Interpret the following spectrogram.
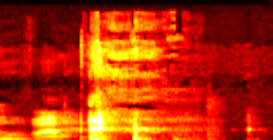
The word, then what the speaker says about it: Ove: many times it's over it's a man called ova it's how they pronounce it in the audiobook um and so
